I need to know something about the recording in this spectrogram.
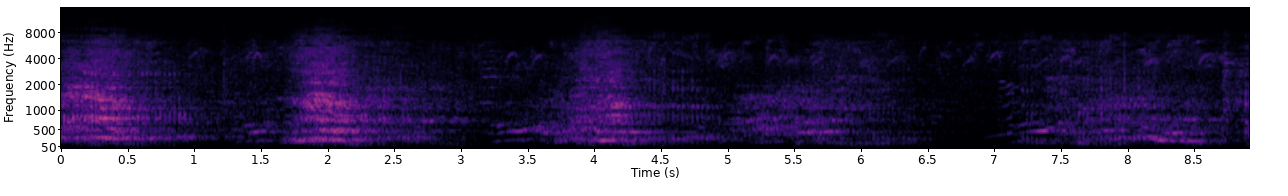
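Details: Group of lionesses attacking a male lion, heard as overlapping rough snarls and growls rising and falling every second or two, with throaty grunts and hoarse, breathy bursts.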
